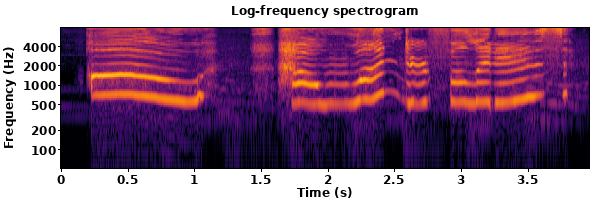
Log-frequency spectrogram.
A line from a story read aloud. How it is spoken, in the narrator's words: She cried out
